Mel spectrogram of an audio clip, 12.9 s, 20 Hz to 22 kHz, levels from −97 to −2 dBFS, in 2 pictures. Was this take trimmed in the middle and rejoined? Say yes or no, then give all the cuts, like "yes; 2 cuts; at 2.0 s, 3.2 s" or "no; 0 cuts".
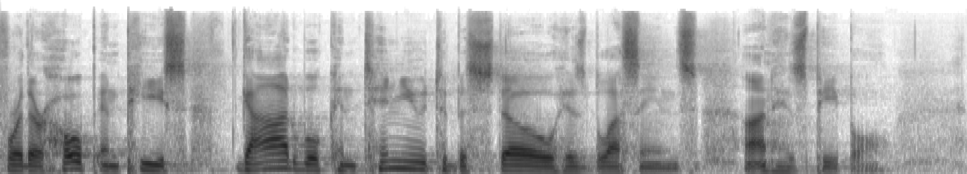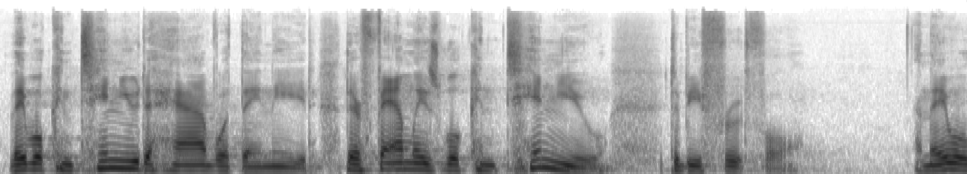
no; 0 cuts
